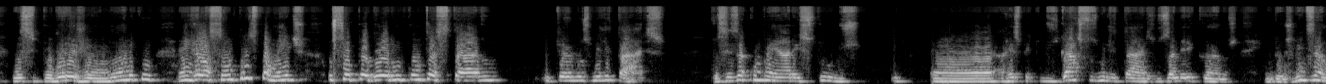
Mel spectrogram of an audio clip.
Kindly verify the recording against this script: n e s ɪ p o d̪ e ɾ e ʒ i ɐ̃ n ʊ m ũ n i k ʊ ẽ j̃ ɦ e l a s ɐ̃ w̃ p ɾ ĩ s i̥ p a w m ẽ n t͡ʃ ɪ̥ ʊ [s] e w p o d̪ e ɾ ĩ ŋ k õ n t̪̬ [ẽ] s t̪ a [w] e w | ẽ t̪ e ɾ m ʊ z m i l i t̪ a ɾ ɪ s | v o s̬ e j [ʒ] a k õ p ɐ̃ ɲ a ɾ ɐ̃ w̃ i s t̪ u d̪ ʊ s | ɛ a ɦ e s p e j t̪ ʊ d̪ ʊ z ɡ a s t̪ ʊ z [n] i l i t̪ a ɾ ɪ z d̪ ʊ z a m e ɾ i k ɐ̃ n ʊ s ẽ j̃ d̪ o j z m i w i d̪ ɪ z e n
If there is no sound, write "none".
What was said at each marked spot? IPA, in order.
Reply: s, e, v, z, m

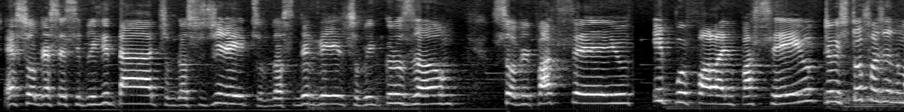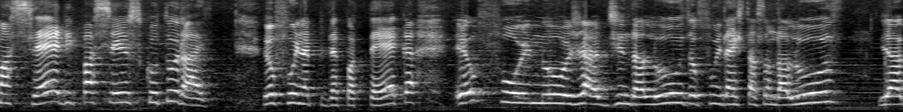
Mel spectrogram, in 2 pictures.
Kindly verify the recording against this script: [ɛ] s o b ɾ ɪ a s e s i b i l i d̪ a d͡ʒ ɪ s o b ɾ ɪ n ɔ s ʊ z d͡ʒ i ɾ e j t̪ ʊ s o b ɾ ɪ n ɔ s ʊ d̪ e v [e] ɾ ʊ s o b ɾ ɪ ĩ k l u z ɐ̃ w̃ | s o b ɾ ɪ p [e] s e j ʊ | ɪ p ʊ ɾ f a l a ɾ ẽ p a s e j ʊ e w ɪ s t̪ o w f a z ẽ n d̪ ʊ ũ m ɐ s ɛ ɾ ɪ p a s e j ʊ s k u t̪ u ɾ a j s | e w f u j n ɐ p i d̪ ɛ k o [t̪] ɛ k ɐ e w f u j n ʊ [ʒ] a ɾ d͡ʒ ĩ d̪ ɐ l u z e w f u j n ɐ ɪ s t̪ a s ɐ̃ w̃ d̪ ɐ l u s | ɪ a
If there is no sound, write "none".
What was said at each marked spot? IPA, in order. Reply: ɛ, e, a, t̪, ʒ

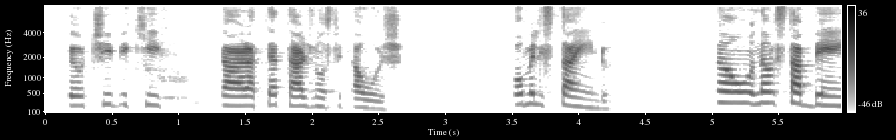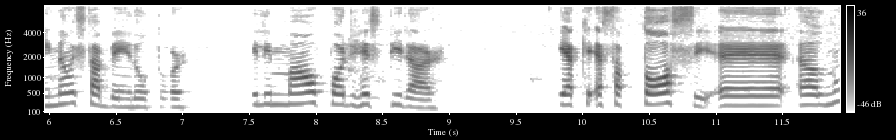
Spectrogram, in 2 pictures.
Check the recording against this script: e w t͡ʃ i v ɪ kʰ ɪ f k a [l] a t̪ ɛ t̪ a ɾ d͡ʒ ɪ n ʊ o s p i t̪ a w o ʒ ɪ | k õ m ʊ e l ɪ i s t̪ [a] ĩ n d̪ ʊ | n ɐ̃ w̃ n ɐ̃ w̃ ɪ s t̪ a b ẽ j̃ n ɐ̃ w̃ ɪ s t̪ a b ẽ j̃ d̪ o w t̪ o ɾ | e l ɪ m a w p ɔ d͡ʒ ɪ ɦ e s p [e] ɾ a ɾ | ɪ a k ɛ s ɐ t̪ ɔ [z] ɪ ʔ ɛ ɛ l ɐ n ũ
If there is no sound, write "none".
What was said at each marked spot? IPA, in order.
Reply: ɾ, a, i, s

